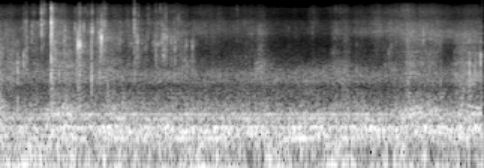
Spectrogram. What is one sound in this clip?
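Scissors snip through thick fur in small, quick cuts.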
